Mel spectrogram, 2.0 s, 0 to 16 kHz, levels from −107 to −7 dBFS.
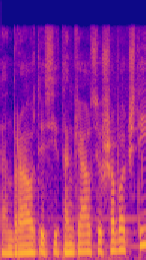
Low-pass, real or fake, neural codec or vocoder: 10.8 kHz; real; none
